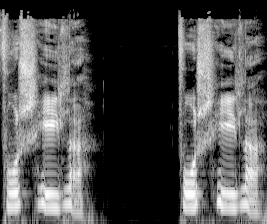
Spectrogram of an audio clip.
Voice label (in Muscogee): "fusherv", Muscogee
